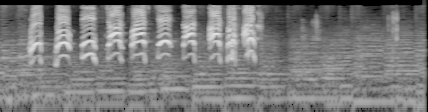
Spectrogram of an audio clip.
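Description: A rapid run of about ten high, squeaky chirps, about four a second, each rising and falling in pitch, over steady background music.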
